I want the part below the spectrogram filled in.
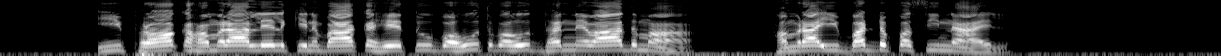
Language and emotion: Maithili, happy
